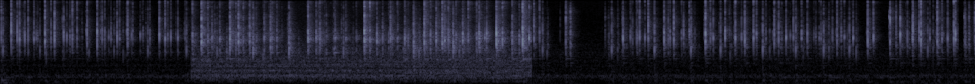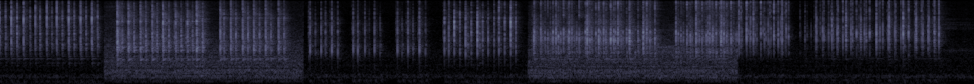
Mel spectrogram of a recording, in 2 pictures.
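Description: Continuous typing on the Duo M keyboard by Duo Foundry, a simple-build mechanical board, with steady rapid keystrokes and several denser bursts of clacking, close and clear with no talking.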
